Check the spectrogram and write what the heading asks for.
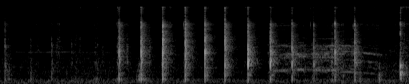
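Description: A metal spoon clinking against a ceramic plate as it presses and crushes grilled eggplant. The sharp taps start about a second in and come about five a second.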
